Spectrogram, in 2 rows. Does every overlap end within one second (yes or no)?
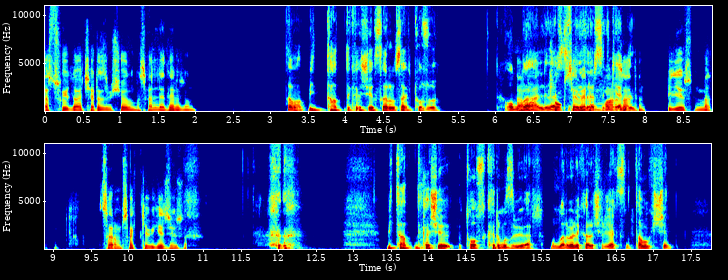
no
